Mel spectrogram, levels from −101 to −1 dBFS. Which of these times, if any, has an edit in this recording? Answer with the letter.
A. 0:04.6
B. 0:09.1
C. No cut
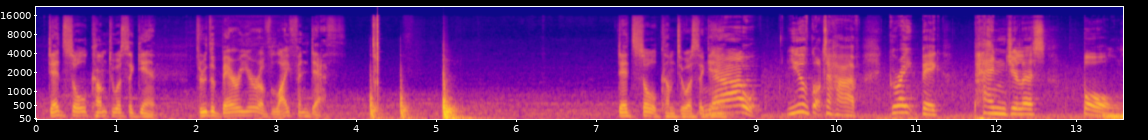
B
